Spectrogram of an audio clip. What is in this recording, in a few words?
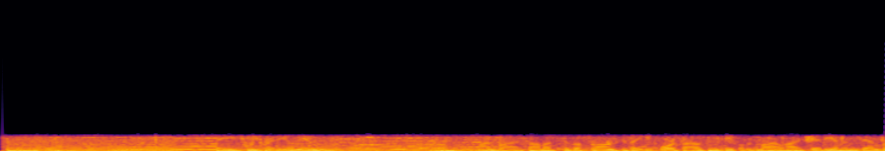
news ap radio news; wdrc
